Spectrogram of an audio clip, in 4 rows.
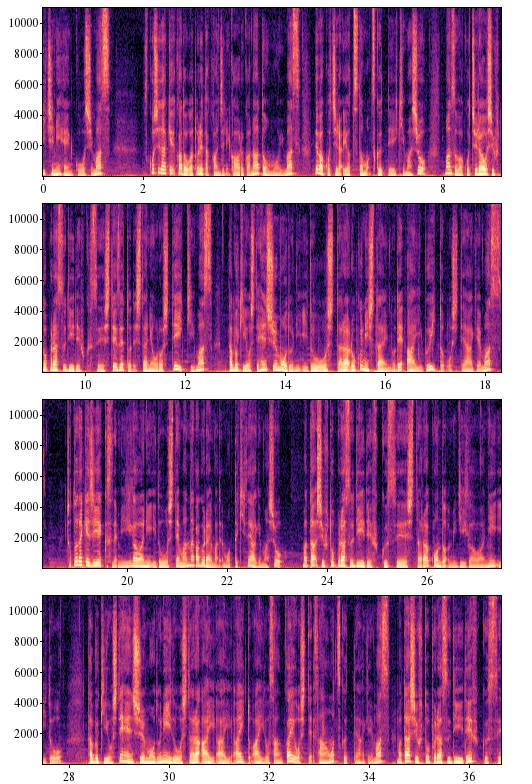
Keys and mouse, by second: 2.1 click, 7.1 KP_1, 8.2 shift+middle click, 9.1 shift+d, 13.0 Tab, 14.5 BackSpace, 14.5 BackSpace, 15.7 shift+i, 16.1 shift+v, 16.9 Tab, 17.6 g, 18.8 g, 24.2 shift+d, 26.0 g, 28.5 Tab, 29.2 BackSpace, 29.4 BackSpace, 30.5 shift+i, 30.9 shift+i, 31.5 Tab, 32.9 g, 34.8 shift+d.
